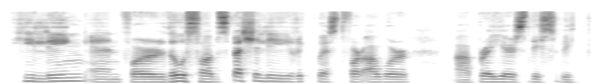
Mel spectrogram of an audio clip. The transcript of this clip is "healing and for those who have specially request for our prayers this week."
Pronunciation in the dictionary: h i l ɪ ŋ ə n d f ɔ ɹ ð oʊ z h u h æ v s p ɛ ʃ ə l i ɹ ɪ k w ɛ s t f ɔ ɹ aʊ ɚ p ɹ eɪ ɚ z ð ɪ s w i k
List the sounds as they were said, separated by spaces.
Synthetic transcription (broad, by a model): h i l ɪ ŋ ə n d f ɔ ɹ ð oʊ s h u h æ b s p ɛ ʃ ə l i ɹ ɪ k w ɛ s t f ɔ ɹ aʊ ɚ p ɹ eɪ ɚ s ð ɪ s w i k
